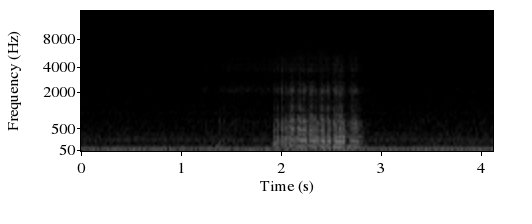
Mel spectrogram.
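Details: Snoring recorded with the SnoreLab phone app: one rough, fluttering snore on an in-breath, about a second long, against a steady low hum.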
